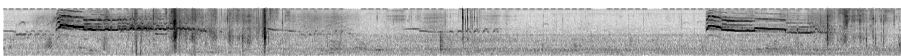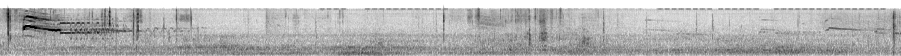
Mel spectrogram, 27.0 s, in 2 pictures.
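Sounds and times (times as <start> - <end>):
bird whistling call with trill: 0.1 - 3.1, 13.9 - 16.0.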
